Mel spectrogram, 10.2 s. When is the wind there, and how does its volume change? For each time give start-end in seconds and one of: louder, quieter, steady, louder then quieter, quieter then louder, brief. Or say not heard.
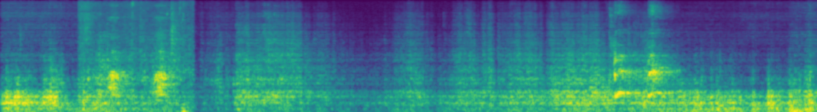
0.0-10.1 quieter then louder.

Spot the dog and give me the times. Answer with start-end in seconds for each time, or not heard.
0.9-2.5, 7.4-8.5.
